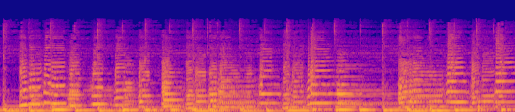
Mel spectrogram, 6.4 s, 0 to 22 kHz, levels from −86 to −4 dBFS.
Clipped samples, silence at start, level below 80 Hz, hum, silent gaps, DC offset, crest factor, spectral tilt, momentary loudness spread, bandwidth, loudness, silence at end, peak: under 0.1%; 0 s; -32 dBFS; none; none; under 0.1%; 14 dB; -6 dB/octave; 4 LU; 11 kHz; -24 LUFS; 0 s; -8 dBFS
